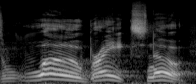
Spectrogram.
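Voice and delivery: loud, high "whoa, stop" objection; loud protest. Acted. Peter refusing Jesus's prediction, a loud high protest. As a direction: slam on the brakes out loud.

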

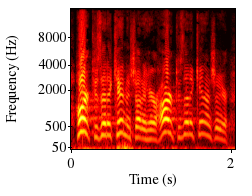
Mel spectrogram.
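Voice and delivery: high, loud, rapid rehearsal; frantic shouted line. Acted. Late actor rehearsing on the dash, frantic shout. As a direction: shout it on the run.

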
